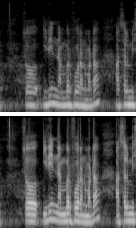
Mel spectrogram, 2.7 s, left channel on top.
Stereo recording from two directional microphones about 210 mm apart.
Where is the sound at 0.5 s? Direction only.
45° right (ahead or behind).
